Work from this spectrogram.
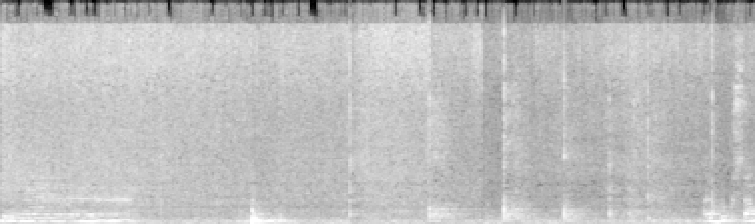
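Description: Potato croquette filling with milk, pepper, garlic powder and stock is stirred in a pan, giving repeated close scraping strokes over a steady sizzle, with no talking.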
